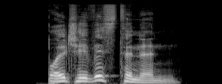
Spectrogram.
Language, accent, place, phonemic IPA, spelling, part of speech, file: German, Germany, Berlin, /bɔlʃeˈvɪstɪnən/, Bolschewistinnen, noun, De-Bolschewistinnen.ogg
- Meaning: plural of Bolschewistin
